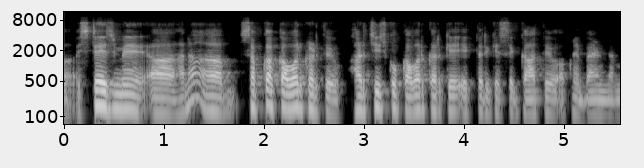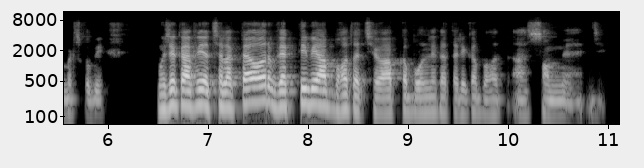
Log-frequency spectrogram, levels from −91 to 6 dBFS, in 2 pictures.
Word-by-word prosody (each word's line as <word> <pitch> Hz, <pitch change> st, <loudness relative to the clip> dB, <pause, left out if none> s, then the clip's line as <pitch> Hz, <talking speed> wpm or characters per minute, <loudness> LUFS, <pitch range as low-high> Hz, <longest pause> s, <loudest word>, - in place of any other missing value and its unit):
Stage 160 Hz, -3 st, +4 dB
में 140 Hz, -4 st, 0 dB
अ, -, -, -3 dB, 0.2 s
है 120 Hz, -, -5 dB
ना -, -, -3 dB
अ, 130 Hz, -2 st, -1 dB
सबका 150 Hz, +3 st, +2 dB
कवर 145 Hz, +2 st, +6 dB
करते 135 Hz, -5 st, -1 dB
हो। 105 Hz, -, -8 dB
हर 130 Hz, 0 st, +1 dB
चीज़ 150 Hz, 0 st, -1 dB
को 150 Hz, -, -2 dB
कवर 135 Hz, +2 st, +2 dB
करके 130 Hz, -, -5 dB
एक -, -, -12 dB
तरीके 115 Hz, -2 st, -7 dB
से 110 Hz, -, -9 dB
गाते 110 Hz, +1 st, -3 dB
हो 110 Hz, -, -5 dB
अपने 115 Hz, -, -12 dB
बैंड 105 Hz, 0 st, -5 dB
मेंबर्स 110 Hz, +1 st, -11 dB
को -, -, -12 dB
भी। 105 Hz, 0 st, -12 dB, 0.6 s
मुझे 140 Hz, +5 st, +2 dB
काफ़ी 165 Hz, 0 st, +5 dB
अच्छा 160 Hz, -1 st, +1 dB
लगता 150 Hz, +3 st, +3 dB
है 185 Hz, -, +8 dB
और 200 Hz, +1 st, +6 dB
व्यक्ति 160 Hz, +3 st, +2 dB
भी 180 Hz, -, +2 dB
आप -, -, 0 dB
बहुत 140 Hz, +1 st, -1 dB
अच्छे 120 Hz, -, -4 dB
हो। -, -, +1 dB
आपका 115 Hz, +2 st, -1 dB
बोलने 120 Hz, +1 st, -6 dB
का 120 Hz, 0 st, -7 dB
तरीका 115 Hz, +1 st, -8 dB
बहुत 110 Hz, 0 st, -11 dB
अ, 105 Hz, -, -9 dB
सौम्य 105 Hz, -2 st, -8 dB
है। -, -, -19 dB
जी। -, -, -24 dB
130 Hz, 250 wpm, -20 LUFS, 110-150 Hz, 0.6 s, है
